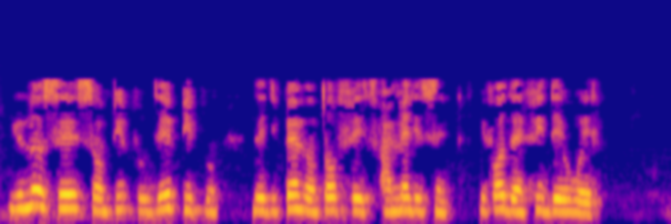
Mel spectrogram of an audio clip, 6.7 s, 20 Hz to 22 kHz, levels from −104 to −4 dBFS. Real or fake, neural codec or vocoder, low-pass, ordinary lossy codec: fake; autoencoder, 48 kHz, 128 numbers a frame, DAC-VAE, trained on Japanese speech; 7.2 kHz; MP3, 24 kbps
